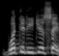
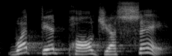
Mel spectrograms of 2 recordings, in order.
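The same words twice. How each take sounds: First: "What did he just say" asked higher and urgent; pressing the question. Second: "what did Paul just say" drawn out slowly, each word weighed; slow rhetorical question. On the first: Teacher repeating the question to his class, pitched higher. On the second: Teacher posing the key question to students, slow and deliberate. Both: Shown as a demonstration. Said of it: "The question is".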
